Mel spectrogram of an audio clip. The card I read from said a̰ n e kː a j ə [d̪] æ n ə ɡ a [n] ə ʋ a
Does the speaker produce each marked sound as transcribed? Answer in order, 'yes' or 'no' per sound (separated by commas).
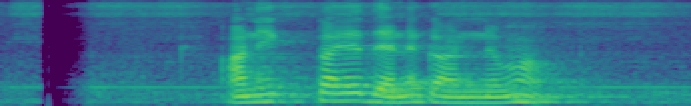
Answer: yes, no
